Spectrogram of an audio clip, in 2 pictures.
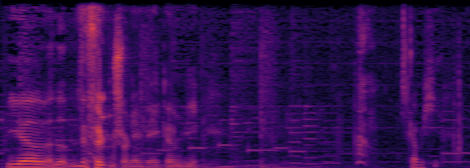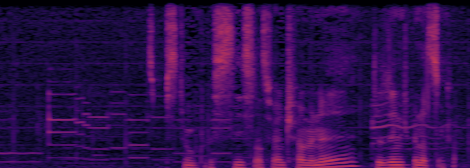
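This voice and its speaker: A man's voice: mid-range voice, animated, normal speed, vocal fry, pauses often, warm tone, soft background music. A man giving casual, laid-back commentary as he plays a video game, muttering dry reactions. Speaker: let's play host. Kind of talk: casual gameplay commentary in German.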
